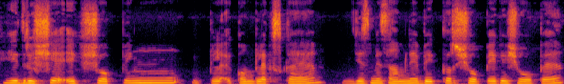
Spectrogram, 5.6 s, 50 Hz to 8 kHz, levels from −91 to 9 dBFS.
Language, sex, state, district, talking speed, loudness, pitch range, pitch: Hindi, female, Haryana, Rohtak, 140 wpm, -15 LUFS, 180-205 Hz, 190 Hz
